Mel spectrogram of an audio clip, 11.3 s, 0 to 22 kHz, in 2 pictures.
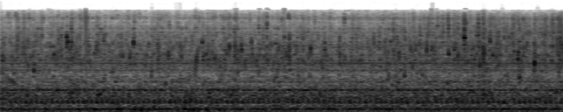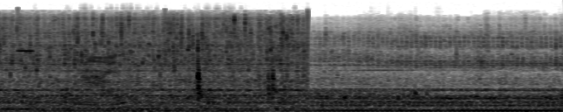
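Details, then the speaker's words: Minn Kota Riptide Terrova 24V 80 lb thrust trolling motor, under a year old, on a 20-ft aluminum boat at top speed: steady low drone with uneven buzzing and rattle; shaft vibrating noticeably. "And this isn't vibrating, it's here. The shaft is vibrating."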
